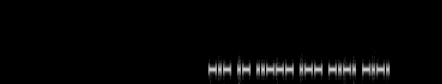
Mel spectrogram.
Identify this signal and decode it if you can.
Morse code, heard as a keyed tone, about 51 wpm, 700 Hz. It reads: KA2WCC
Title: USA Call Signs - 6 Characters - Repeated 3x - 50wpm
